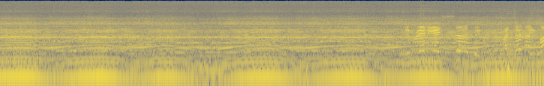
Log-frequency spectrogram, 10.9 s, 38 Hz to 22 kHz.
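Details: Johnson 4 HP twin-cylinder two-stroke outboard under way at about 10 mph: drone rises and falls every couple of seconds, hunting rather than holding steady; engine surging, owner suspects it is running out of fuel.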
